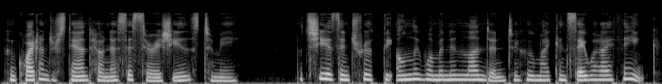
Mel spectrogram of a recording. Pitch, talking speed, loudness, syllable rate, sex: 205 Hz, 255 wpm, -19 LUFS, 6.2 syllables/s, female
